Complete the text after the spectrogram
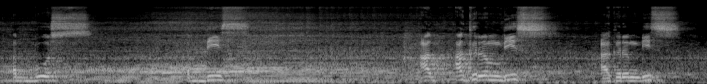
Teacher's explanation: Selanjutnya bagian C, I juga merupakan vokoid depan, juga vokoid depan, tinggi setengah tinggi, maksudnya tinggi setengah tinggi, tidak terlalu tinggi, semi terbuka, dan tidak bulat. Pengucapannya bunyi ini dengan mengangkat lidah bagian depan setengah tinggi. Bentuk bibir tidak bulat. dan rongga mulut semi tertutup.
